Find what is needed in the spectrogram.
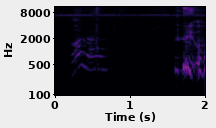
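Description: A young goat bleats once, a short call falling in pitch. A voice starts talking near the end.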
